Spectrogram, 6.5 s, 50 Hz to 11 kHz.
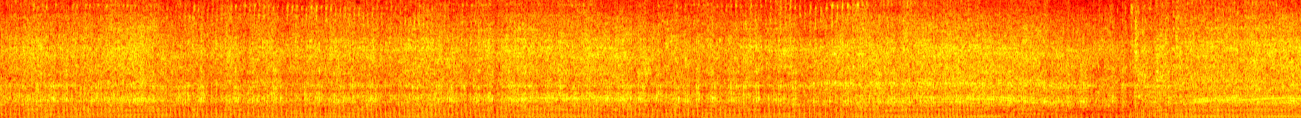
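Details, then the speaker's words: Honda Holiday FG201H tiller engine on a cold day, after a no-start treated with CRC: runs but speed wanders and dips instead of holding; throttle linkage spring pulls the accelerator wrong, throttle fault. "Bhuel mar sin, is cosúil go bhfuil rud éigin aisteach anseo ag an gcuid luasaire seo tá an chuma air go bhfuil fadhb ann"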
